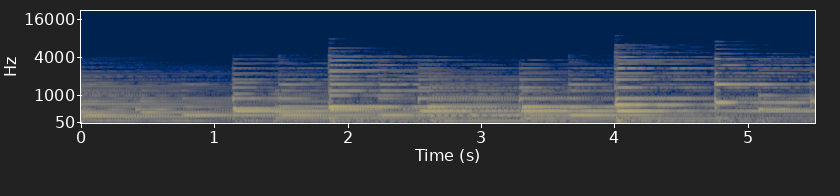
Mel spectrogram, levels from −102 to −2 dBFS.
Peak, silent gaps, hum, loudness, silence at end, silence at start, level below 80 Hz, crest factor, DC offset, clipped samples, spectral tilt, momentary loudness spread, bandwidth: -20 dBFS; none; none; -38 LUFS; 0 s; 0 s; -66 dBFS; 18 dB; under 0.1%; under 0.1%; -5 dB/octave; 8 LU; 6.6 kHz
